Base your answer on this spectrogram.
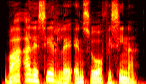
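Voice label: she is going to tell him in your office, spanish, male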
